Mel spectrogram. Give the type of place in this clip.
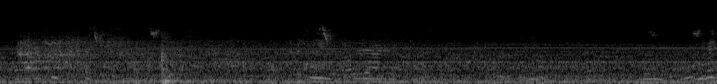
residential area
